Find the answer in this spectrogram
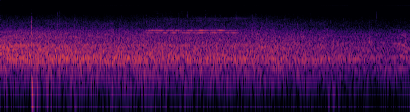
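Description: Football stadium crowd noise, a steady wash of many voices that eases slightly toward the end, as the home side win a corner.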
